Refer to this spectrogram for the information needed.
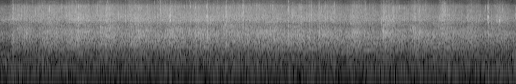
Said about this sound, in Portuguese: Aplauda Jesus por isso.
